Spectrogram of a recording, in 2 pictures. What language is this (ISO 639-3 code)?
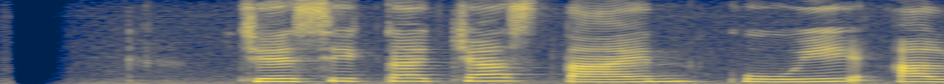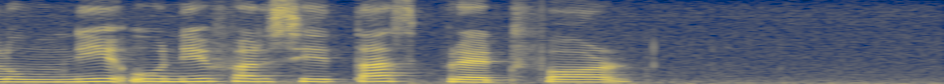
jav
